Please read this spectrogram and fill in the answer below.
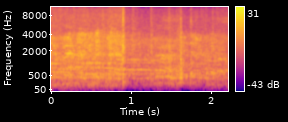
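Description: Indistinct chatter of several voices, with a single sharp knock about a second in.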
